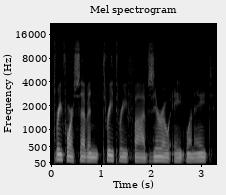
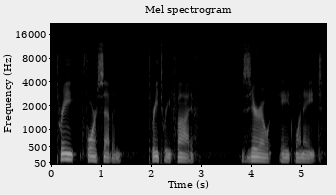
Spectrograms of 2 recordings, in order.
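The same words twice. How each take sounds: First: The number is said at normal speed. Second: The number is said slowly.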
